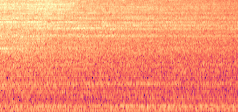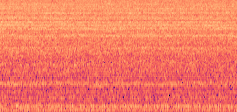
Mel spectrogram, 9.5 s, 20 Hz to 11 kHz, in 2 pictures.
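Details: Euro Mercedes 6.9, still cold after sitting overnight: loud, raw exhaust drone at a fast, steady cold idle sitting a bit high, no knocks or misses; oil pressure good.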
